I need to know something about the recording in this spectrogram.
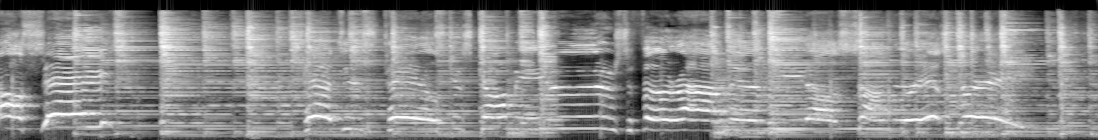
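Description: Acoustic guitar strummed in a steady rock rhythm, with a man's wordless singing sliding up and down over it. About six seconds in, the strumming stops for a moment as the strumming hand comes off the strings, then starts again.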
